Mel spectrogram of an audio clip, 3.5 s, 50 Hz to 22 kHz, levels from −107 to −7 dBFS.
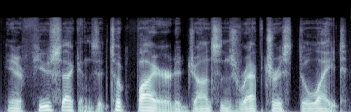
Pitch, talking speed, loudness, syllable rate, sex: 90 Hz, 190 wpm, -20 LUFS, 4.9 syllables/s, male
